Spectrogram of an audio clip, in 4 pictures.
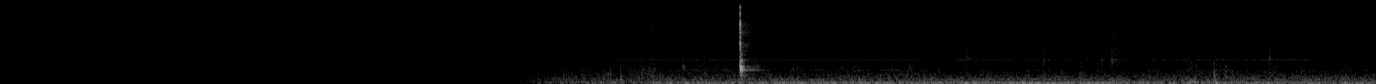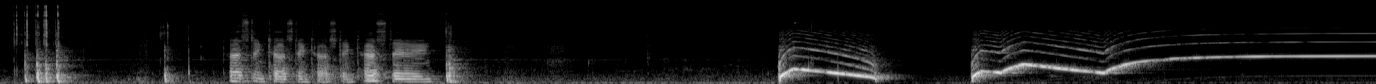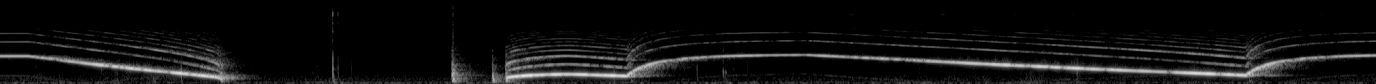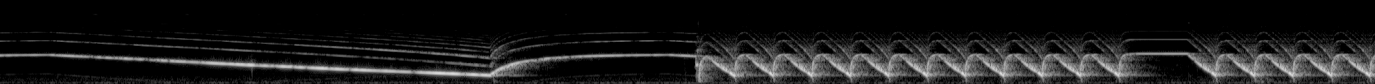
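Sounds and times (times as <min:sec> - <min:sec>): switch clicks: 0:07.4 - 0:07.6
electronic siren wailing and yelping: 0:21.6 - 0:22.7, 0:23.5 - 0:30.0, 0:32.5 - 0:55.0.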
